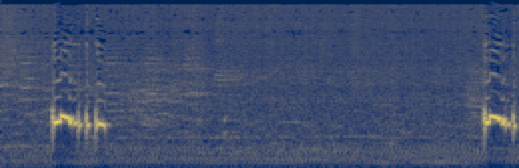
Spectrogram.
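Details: Zebra dove of local stock, a gacor singer kept as a lure, delivering two cooing phrases four seconds apart, each a drawn-out slurred coo followed by quick rolling pulses, with a low steady hum between.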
